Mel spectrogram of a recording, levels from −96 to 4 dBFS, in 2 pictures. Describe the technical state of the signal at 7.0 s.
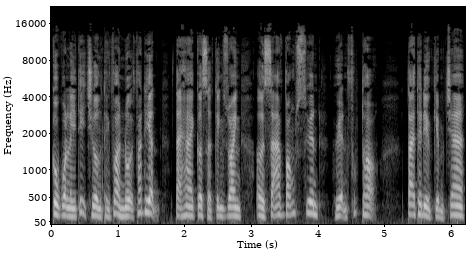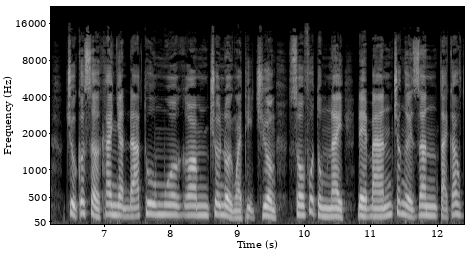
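At 7.0 s the speech signal is intact, with no audible dropout, distortion, noise burst or other technical fault at that point.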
